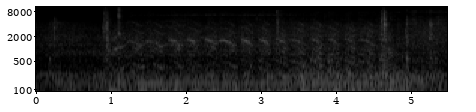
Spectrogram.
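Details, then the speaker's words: Turbo Honda Civic D-series first startup after fixing bad grounds with an extra ground wire, a cup to check for oil pressure, clutch held: steady even starter churn turning the engine over, no clicks or hesitation; normal cranking. "engine is turning over so that solved our problem bad grounds"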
